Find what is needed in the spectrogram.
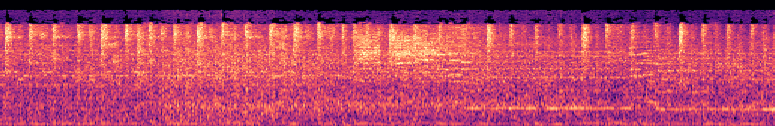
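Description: Helicopter cabin noise in flight: a loud, steady drone of engine and rotor with a fast, regular beat running through it. Music with long held notes plays over it.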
